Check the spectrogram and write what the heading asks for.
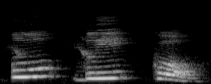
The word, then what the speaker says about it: público: Público. Ou é público? O público, se for o público, eu tenho uma sílaba forte. Se eu digo eu publico, eu tenho uma outra sílaba mais forte, ó. O público. Público. Público. Eu publico, ó, mudou a sílaba forte.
